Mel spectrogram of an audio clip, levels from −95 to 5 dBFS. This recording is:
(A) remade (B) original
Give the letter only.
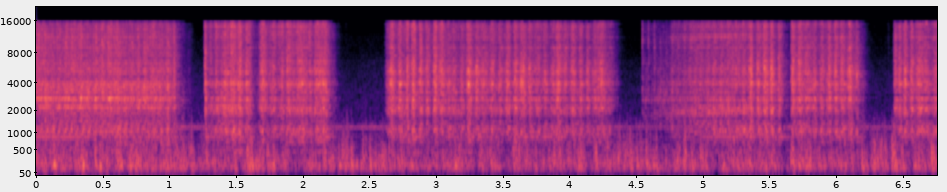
B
